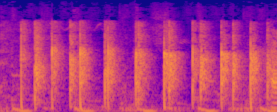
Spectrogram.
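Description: Brisk, steady clapping close by, about ten sharp claps in quick rhythm, like a small group applauding someone's arrival.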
